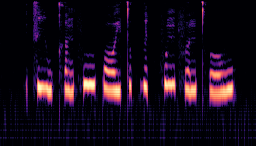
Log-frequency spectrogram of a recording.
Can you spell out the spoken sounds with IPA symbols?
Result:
t͡siː˨˩wkʰɐ˨˩ŋ fuː˥pɔː˨jt̪ʊ˥k̚ lɪ˧k̚fʊ˥ŋ fɵ˨˥nt̪ʰo˨˥w

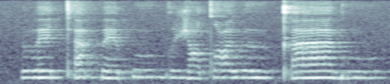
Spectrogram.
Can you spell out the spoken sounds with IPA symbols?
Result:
βɛtʼa pɛ puːɡoʒɛtˤɯː ðɯːkʼaːɡuː

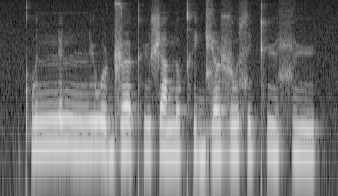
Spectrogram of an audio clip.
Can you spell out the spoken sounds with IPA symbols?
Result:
kʷʼinːʏ nːywu ɖ͡ʐœkʰy ʃanokʰɪd͡ʑœ ʐusi kʰy ɕy

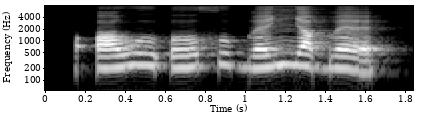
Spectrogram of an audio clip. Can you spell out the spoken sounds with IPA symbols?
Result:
ʔɒ wuʔo xubɛ ɲabɛ

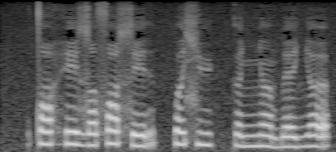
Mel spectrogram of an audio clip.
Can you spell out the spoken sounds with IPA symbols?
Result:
tˤɐ heɮi sˤʌ ɬer pːʌɕykːɐ ɲɐ̃ bɛʎɐ

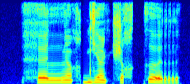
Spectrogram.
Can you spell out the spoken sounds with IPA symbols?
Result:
hɛlːẽχdʲɑ̃t͡ʃəχ kər

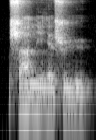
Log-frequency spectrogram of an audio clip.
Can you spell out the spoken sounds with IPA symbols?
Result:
ʂanile ʂʉ

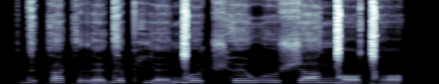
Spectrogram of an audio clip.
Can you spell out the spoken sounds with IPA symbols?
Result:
dɵkakrɛ̰dɛ pʰjɛ̰ŋ͡ǀo t͡ʃʰɘwu ʃa ŋ͡ǀɔ̰ɡ͡ǀɔ̰

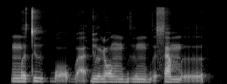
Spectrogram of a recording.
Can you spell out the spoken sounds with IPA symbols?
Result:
mətʉ ɓɔ̰ba̰ɗʉɳɔ mbʉ mbə̰sa mə̰

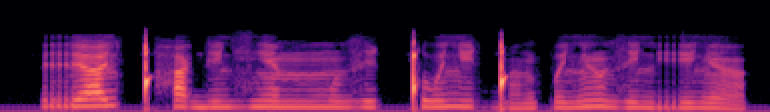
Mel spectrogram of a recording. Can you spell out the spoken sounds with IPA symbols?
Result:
rʲalʲǃʰaɡɾilʲ zʲɛ̃mːũzi ǃulʲiɡ͡ǃãɡpɘ lʲũzilʲrʲelʲ ɐ̃

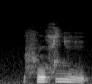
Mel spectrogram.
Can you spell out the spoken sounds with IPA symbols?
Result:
fĩxʎi

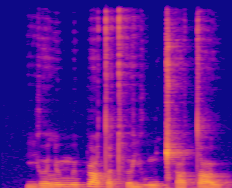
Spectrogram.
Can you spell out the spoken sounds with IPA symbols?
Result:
jəlømø pʉtˤitʰə juŋǀʰø tˤu

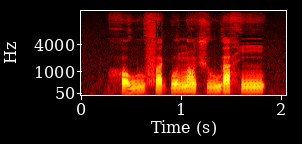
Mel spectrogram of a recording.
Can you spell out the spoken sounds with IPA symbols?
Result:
hɔ˨wu˧ fa˨k͡po˨˦nɔ̃˦˨ ʃu˨˦wa˦ hĩ˧

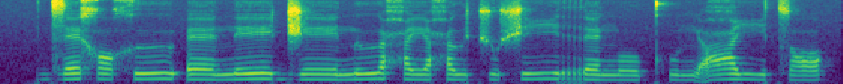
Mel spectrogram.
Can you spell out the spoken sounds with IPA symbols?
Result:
d͡zɛxɔ xɯːʔɛː neː d͡ʒeː nɯːħeːħɯːt͡ʃu ʃiː rɛŋoːkʷʰeŋɛ̰ ʕiːt͡sɔ

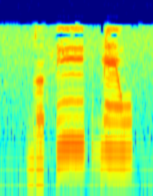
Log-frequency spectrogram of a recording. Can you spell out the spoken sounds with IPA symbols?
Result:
ɡɵ˩hĩ˥ | ɓẽ˥w

